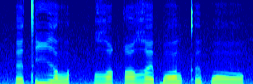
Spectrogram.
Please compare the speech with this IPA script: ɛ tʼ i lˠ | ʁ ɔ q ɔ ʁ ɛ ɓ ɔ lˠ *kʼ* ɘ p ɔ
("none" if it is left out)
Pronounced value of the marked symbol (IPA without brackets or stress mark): kʼ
